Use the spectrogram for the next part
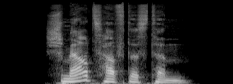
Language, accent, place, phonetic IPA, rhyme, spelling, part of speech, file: German, Germany, Berlin, [ˈʃmɛʁt͡shaftəstəm], -ɛʁt͡shaftəstəm, schmerzhaftestem, adjective, De-schmerzhaftestem.ogg
- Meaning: strong dative masculine/neuter singular superlative degree of schmerzhaft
